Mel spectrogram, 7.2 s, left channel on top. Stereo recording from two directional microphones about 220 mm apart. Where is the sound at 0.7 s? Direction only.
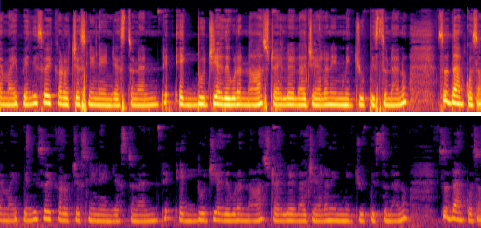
35° left (ahead or behind).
